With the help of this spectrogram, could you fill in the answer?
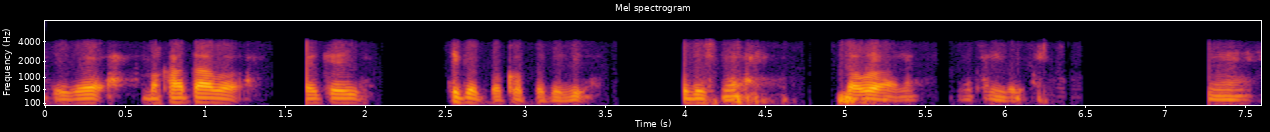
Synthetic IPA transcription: diɡɐmɐkʰataβɐ | kajkaj | tʰik̬ɐt̚bɐkʰot̚pɐdɐɡi | pulisnɐ | tawɾanɐ | nɐkʰɐndɾe

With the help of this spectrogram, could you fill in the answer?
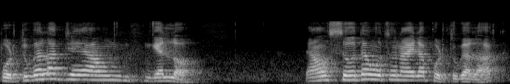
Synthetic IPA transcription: poɾt̪uɡalak̚d͡ʑɛawəɡɛlːɔ | t̪aə̃səd̪ãmot͡sonajlapoɾt̪uɡala̰k

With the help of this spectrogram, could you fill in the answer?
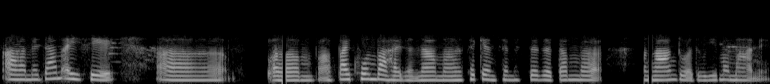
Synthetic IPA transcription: amedamʔɐjse | pajkʰombɐɦajdɐnamɐsekendsemestɐɾdɐtɐmbɐ̰ːŋaŋdoɐ̰duɡimɐmanḛ

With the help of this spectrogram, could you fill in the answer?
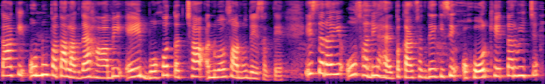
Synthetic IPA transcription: t̪ãːkɪʔoːnũːpət̪aːləɡd̪aːɛːɦãːbiːʔeːbɔɦʊt̪ətːʃʰaːʔənʊbʱəʋsaːnũːd̪eːsək̚d̪eːɛ̃ː | ɪst̪əɾaːiʔoːsaːɖiːɦɛːlpkəɾsəkd̪eɛːkɪseːhoːɾkʰeːt̪əɾʋɪt͡ʃ

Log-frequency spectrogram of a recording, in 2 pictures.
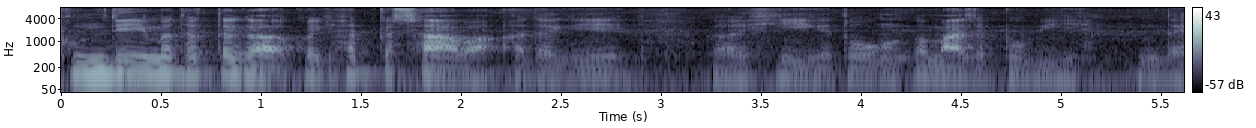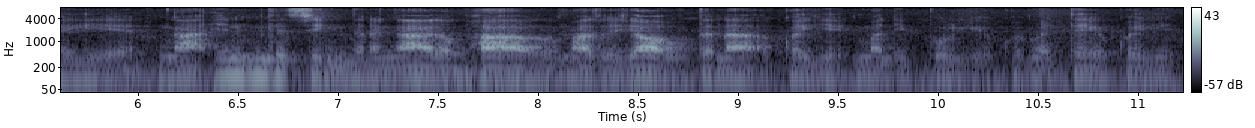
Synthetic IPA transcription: pʰumdimɐtʰɐk̚tɐɡɐːkʰojɡihɐt̚kɐsabɐ̰ʔɐdɐɡi | hiɡɐtoŋɐɡɐmazepubi | dɐɡiŋaʔinɡɐsiŋdɐnɐŋaɡɐpʰabɡɐmazejawhɐwdɐnɐɐ̰kʰojɡimɐnipuɾɡiɐkʰojmajtejɐkʰojɡi

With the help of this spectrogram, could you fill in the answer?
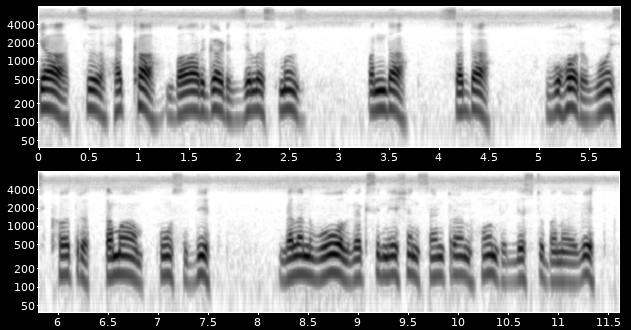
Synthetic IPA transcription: kjaːt͡sɨhɐkʰːabaːɾɡɐɽzilɐsmɐ̃nd͡z | pɐɳɖaː | sɐd̪a | ʋoɦɔɾʋɐ̃ːsʲkʰɐːt̪ɾt̪ɐmaːmpũːsd̪it̪ʰ | melɐnʋoːlʋeksineːʃɐnseɳʈɾɐnhũnd̪lisʈbɐnaːʋet̪ʰ

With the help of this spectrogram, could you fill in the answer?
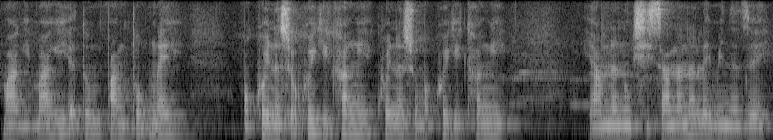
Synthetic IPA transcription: maɡimaɡiɐdumpaŋtʰok̚naj | mɐkʰojnɐsuɐ̰kʰojɡikʰaŋiɐkʰojnɐsumɐkʰojɡikʰaŋi | jamnɐnuŋsisananɐlɐjminɐzaj

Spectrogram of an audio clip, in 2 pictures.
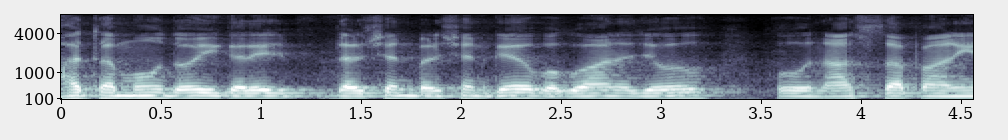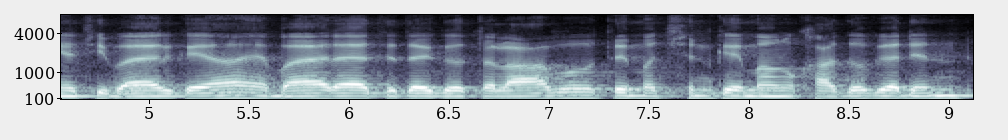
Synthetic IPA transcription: ɦɐt̪ʰəmõd̪ʱoːikɐɾed̪ɐɾʃənbɐɾʃənkɐjobʱɐɣʋaːnd͡ʑoː | ʊonaːst̪apaːɽ̃iɐt͡ɕiɓaːɦɪɾkɐjaɛ̃ːɓaːɦɪɾaːjet̪et̪ɐɪkot̪ɐlaːbɦot̪emɐʃʰɪn̆kʰeːmaːn̤ũkʰaːd̪ʱobijaɗɪənɪ̆

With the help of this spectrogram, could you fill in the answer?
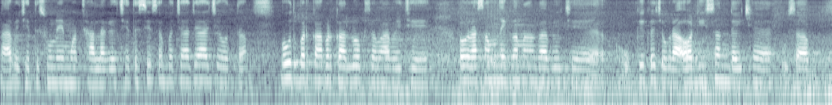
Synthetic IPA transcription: ɡabɛt͡ʃʰɛt̪ɔsunemət̪ːt͡ʃʰaləɡɛt͡ʃʰɛt̪ɔsesəbːətːʃad͡ʒaɛt͡ʃʰɛot̪ːə | bəɦut̪bəɽkabəɽkaloksəbʱabɛt͡ʃʰɛ | okɾasəmneɡənaɡabɛt͡ʃʰɛo̰kekəɦt͡ʃʰɛokɾaɔɖisənd̪ɛjt͡ʃʰɛo̰səb

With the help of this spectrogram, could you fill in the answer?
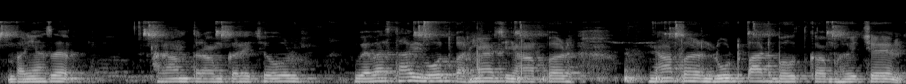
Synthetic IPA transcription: bʱəɾ̤ijãsẽ | aɾamt̪əɾəmkəɾɛt͡ʃʰɛɔːɾ | ʋjəʋəst̪ʰabʱibəɦut̪bʱəɾ̤ijãt͡ʃʰɛjəɦãpəɾ | jəɦãpəɾluʈpaʈbəɦut̪kəmɦojt͡ʃʰɛ

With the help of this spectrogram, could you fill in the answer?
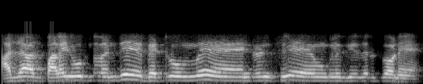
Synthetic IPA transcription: ʔɐðɐðɯpɐlɐɪjuːʈnɯʋɐnd̪ɯbɛʈɾuːmeːɪnɖɾɐnseʊŋɡɐɭɯk̬ːɯɪðɯɾɯkːoːne

